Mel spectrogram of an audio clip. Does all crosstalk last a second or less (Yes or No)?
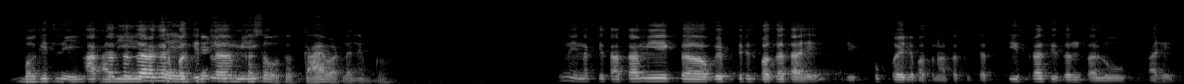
No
